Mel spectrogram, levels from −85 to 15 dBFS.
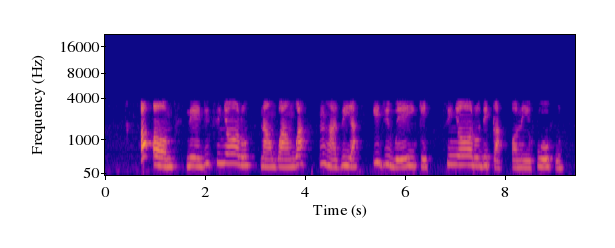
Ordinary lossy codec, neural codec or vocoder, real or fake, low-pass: none; none; real; 3.6 kHz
